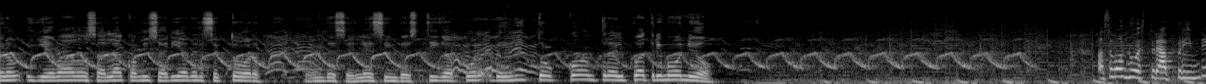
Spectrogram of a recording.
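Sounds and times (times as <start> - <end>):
siren in fast yelp pattern: 0.0 - 10.5.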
